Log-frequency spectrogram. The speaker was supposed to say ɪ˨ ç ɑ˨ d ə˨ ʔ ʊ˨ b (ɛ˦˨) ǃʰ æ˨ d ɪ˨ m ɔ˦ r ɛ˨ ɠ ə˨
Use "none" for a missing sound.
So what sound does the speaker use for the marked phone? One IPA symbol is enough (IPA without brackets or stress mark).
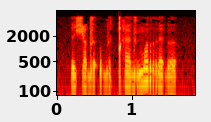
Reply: ɛ˨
